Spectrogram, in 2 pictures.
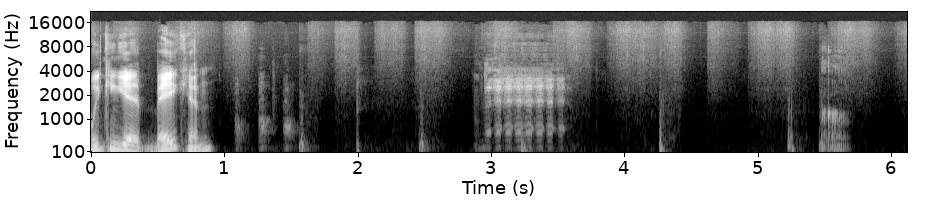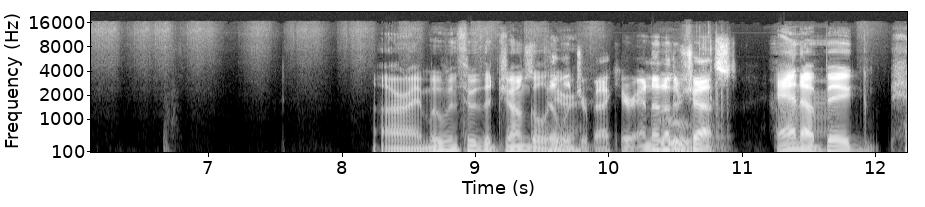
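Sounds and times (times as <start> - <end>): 
speech: 0.0 - 1.0, 8.3 - 12.2
video game sheep bleating: 2.9 - 3.8, 9.4 - 12.0.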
